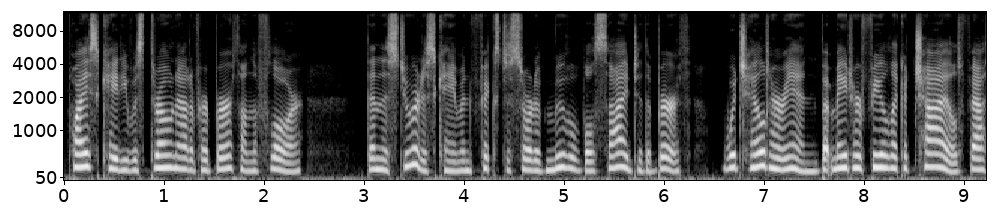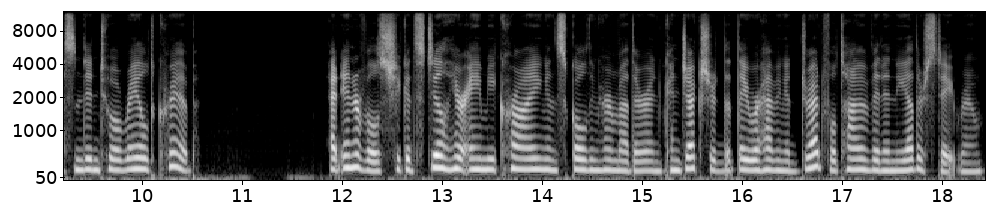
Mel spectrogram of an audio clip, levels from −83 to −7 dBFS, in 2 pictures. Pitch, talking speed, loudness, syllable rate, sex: 215 Hz, 220 wpm, -18 LUFS, 5.8 syllables/s, female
